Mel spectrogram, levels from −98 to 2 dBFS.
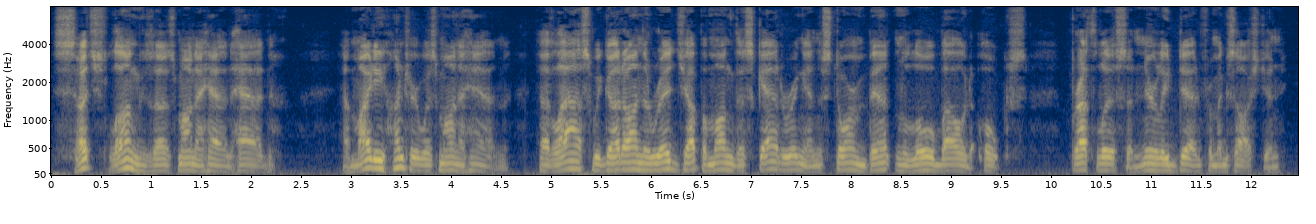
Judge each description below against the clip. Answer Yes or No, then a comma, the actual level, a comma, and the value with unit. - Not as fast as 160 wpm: No, average, 165 wpm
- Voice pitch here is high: No, low, 110 Hz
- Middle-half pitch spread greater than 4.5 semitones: No, average, 3.0 semitones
